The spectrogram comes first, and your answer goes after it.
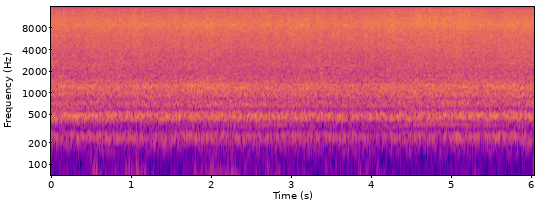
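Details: Continuous humming of honey bees departing their hive in a swarm. The loud, level drone of many wings has stacked low tones and keeps the same intensity throughout.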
